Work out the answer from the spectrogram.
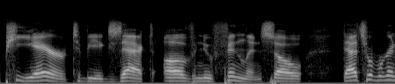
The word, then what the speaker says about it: Newfoundland: That's how you guys are telling me to pronounce it. Newfoundland.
